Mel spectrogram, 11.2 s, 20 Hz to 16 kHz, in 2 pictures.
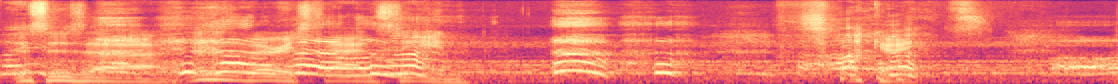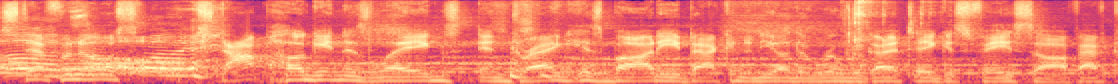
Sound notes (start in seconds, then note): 2.2 laughing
